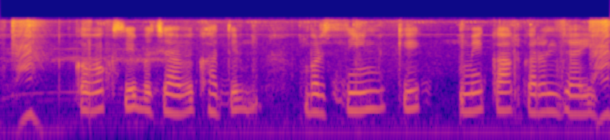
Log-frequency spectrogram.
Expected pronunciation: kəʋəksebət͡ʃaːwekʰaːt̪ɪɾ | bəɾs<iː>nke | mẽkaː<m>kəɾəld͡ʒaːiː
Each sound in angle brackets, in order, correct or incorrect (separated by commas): correct, incorrect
